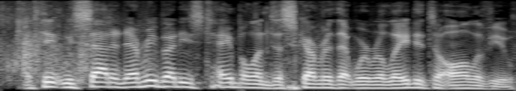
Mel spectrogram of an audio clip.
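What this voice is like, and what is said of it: Hoarse voice from laryngitis. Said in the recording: “I'm sorry for my laryngitis”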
